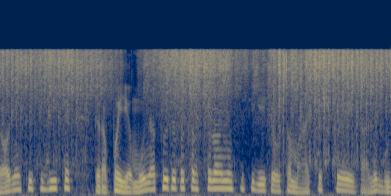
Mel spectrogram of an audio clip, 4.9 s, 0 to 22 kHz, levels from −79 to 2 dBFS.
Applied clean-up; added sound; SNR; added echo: none; Rattle / Rattle (instrument); -2 dB; none.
